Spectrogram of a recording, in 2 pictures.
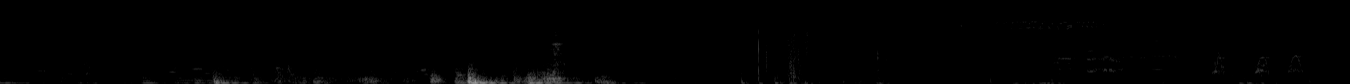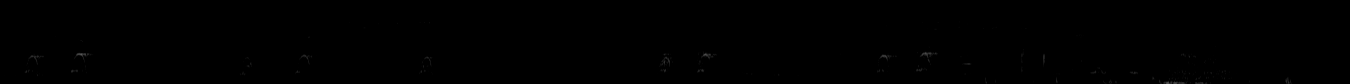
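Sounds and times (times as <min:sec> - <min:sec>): faint bird chirps: 0:08.7 - 0:26.3.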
